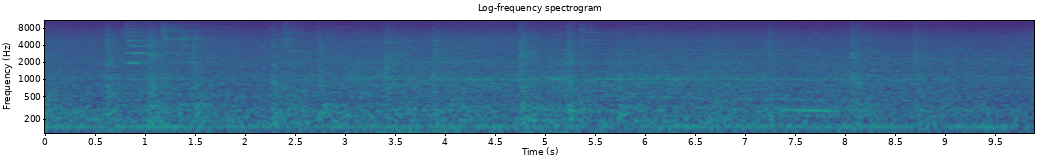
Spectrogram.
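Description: Hong Kong MTR electric multiple-unit train passing, a steady rumble of wheels on rail with a few sharp clacks over the rail joints and a faint steady whine. The sound eases slightly near the end.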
